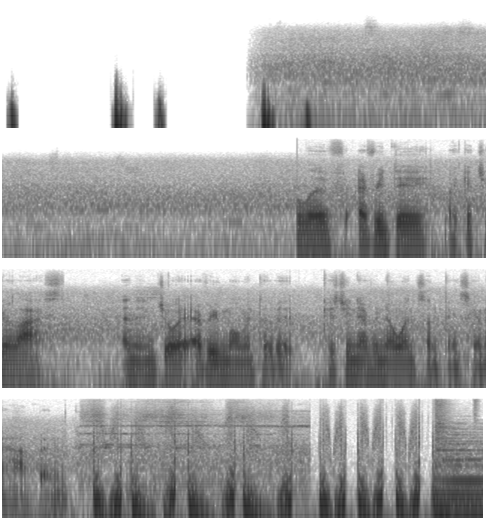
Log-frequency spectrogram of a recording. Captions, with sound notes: - [Voiceover] Live every day like it's your last. And enjoy every moment of it, 'cause you never know when something's gonna happen. (upbeat instrumental music)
